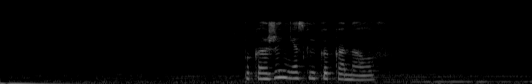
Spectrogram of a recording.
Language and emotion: Russian, neutral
